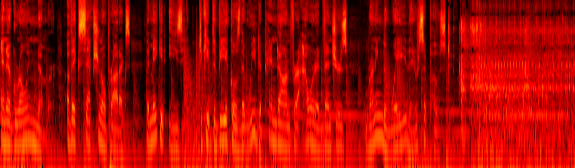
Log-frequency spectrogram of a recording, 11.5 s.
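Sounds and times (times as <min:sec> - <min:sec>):
speech: 0:00.0 - 0:10.2
boat motor idling: 0:09.2 - 0:11.5.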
